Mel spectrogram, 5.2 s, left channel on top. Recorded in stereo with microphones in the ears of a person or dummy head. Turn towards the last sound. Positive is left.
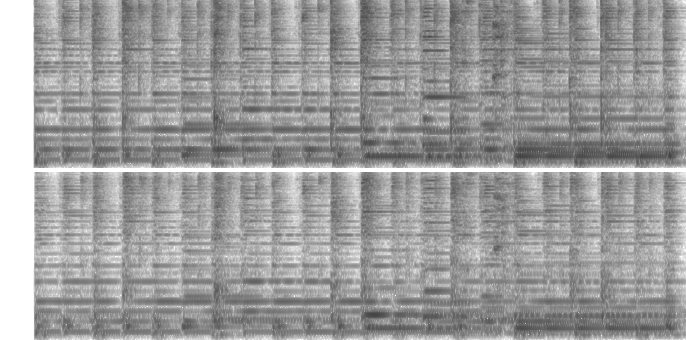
turn(degrees=40)  # may be behind; listen again after turning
